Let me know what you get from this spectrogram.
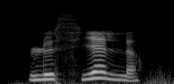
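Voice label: "Le ciel", French; phonetique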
